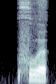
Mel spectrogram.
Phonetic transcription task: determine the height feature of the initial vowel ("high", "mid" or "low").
high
